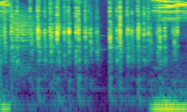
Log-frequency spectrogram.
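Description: Keyboard-typing sound effect: a rapid run of sharp key clicks while the end-card text is typed out. A louder whoosh swells in near the end.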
